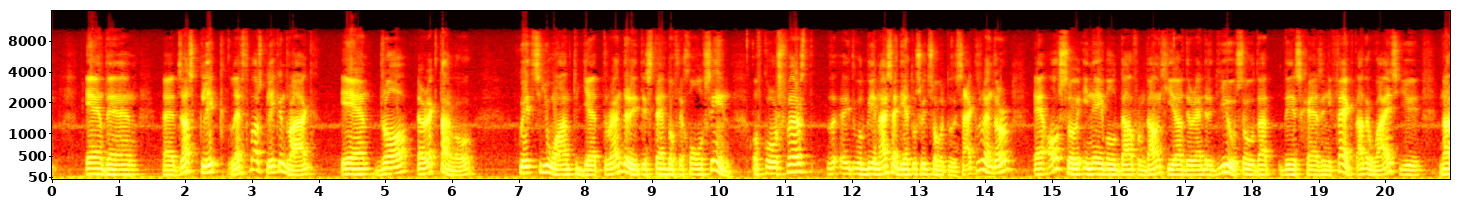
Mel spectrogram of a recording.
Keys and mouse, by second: 12.5-14.4 drag, 16.5-18.4 drag.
